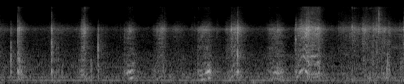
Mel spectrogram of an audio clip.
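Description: Backpack zipper being pulled open in a run of short, uneven rasps, with rustling from handling the bag.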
